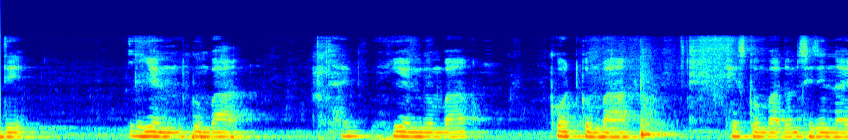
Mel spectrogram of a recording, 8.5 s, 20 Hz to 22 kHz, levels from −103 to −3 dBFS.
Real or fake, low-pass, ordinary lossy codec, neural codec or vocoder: real; none; none; none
